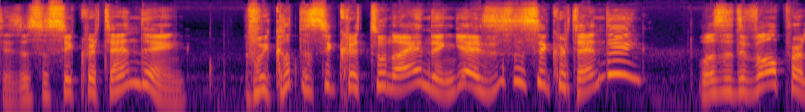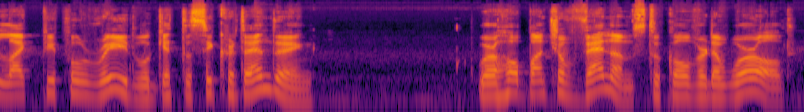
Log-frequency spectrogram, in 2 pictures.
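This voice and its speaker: Animated, higher-pitched man doing game commentary. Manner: sarcastic, jokey. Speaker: gamer commentating on a horror game playthrough. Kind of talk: casual joking let's play commentary.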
